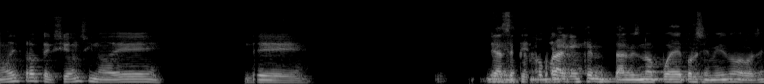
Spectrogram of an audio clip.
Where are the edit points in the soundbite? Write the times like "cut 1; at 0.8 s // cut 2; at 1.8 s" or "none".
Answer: none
